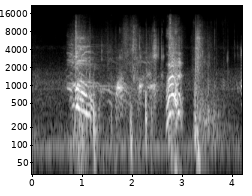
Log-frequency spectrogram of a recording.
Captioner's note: groans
